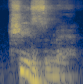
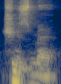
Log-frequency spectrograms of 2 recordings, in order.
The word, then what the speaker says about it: čizme: Just imagine a CH in English. So čarape, čizme, that hard ch sound.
